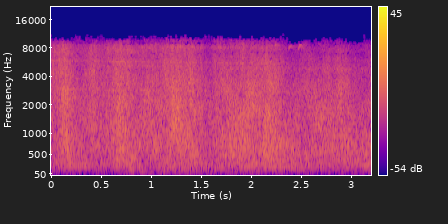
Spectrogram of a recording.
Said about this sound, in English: Or how about an airplane taking off, just for good measure?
